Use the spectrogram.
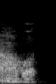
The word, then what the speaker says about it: hour: का यूज किया गया, ये आवर जो है इसका पहले प्रोनाउंसिएशन करके देखिए आप, आवर, आवर, इसका जो प्रोनाउंसिएशन होता है स्टूडेंट, ये ओ से होता है, और वो क्या है, ये वॉवेल साउंड है, वो क्या है, वॉवेल, वॉवेल साउंड है।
